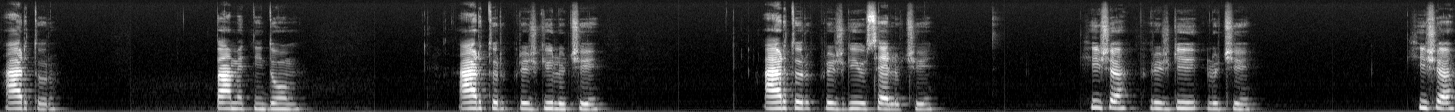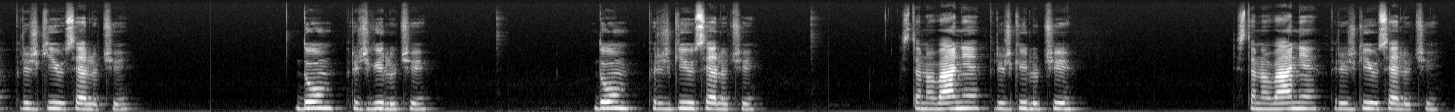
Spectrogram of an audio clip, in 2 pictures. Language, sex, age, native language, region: Slovenian, female, 18-29, Slovenian, Gorenjska region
